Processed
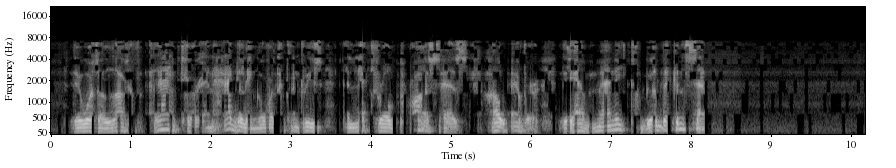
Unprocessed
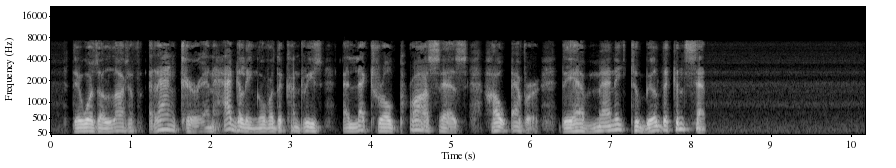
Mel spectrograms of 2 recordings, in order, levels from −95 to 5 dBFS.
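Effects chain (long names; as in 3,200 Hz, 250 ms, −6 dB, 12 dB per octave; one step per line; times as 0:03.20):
time-frequency cells dropped at random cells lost 27%
transient designer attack +1 dB, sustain +7 dB
echo ahead of the sound 51 ms −23 dB
level −2 dB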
